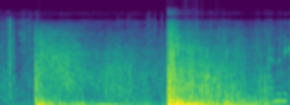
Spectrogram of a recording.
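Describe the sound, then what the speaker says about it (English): A grenade explodes in a first-person shooter match, two heavy booms with abrupt onsets, the second louder and deeper, each followed by a rumbling tail. "Grenade out!"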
